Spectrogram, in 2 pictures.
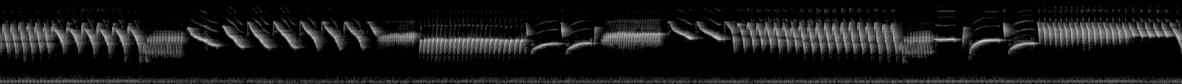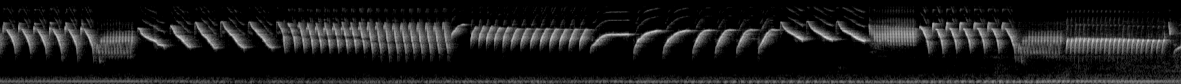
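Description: Domestic canary singing a long, loud song of changing phrases: fast trills of repeated rising notes alternating with buzzing rolls, each phrase held a second or two. The song breaks off at the very end.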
